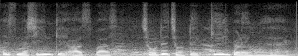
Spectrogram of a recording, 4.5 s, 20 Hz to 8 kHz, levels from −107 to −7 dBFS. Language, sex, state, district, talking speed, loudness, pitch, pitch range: Hindi, male, Madhya Pradesh, Katni, 135 wpm, -12 LUFS, 180 Hz, 165-195 Hz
